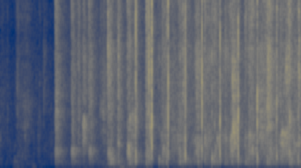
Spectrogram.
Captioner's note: audience applauding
